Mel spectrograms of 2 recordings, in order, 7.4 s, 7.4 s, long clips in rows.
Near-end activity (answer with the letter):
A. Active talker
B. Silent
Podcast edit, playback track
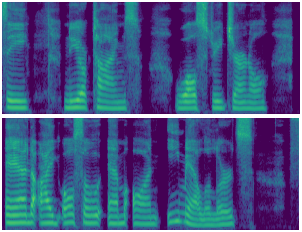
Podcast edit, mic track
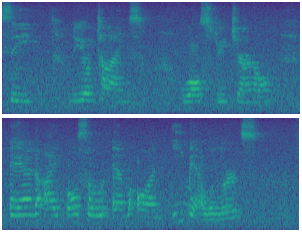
B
